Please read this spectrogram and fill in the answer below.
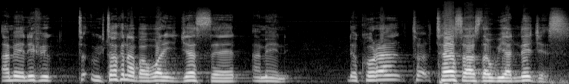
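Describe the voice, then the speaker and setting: Speaking at a moderate pace in a Ghanaian accent, a man uses a high-pitched voice with fairly even intonation. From Ghana, West Africa. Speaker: pastor, audience questioner. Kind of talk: audience Q&A question. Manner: halting, many restarts.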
